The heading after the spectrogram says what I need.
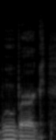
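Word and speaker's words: WUBRG: pronounce it it just has become to be pronounced wooberg even though there might be some vowels missing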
